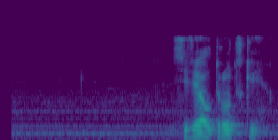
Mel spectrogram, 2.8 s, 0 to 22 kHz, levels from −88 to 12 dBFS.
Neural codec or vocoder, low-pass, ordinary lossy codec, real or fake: none; 7.2 kHz; none; real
